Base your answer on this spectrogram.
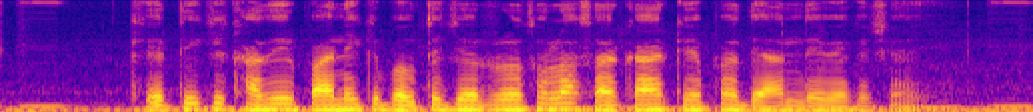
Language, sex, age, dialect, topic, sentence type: Bhojpuri, male, 18-24, Western, agriculture, statement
